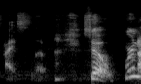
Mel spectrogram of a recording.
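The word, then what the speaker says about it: Islip: I pronounced it is one time and then somebody was like, "No, it's Icelip." So, we're in Icelip, New York out on Long Island.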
